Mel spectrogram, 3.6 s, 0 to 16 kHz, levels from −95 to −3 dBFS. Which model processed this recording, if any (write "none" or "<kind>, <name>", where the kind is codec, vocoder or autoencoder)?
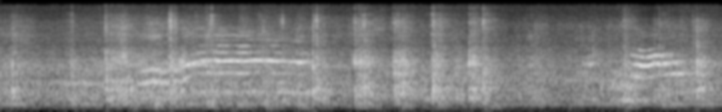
vocoder, Vocos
